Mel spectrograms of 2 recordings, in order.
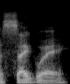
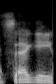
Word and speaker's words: segue: yeah yeah so yeah i like the way you said that it's more of a segway than it is an interlude because that's how you say it yeah i said did you know i mean i think i thought you said i thought you said segi which was like you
